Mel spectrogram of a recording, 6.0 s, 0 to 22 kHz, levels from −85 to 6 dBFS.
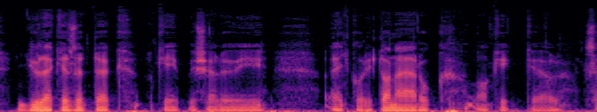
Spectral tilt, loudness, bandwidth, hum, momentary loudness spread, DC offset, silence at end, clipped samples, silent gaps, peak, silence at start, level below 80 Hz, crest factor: -6.5 dB/octave; -26 LUFS; 13 kHz; none; 17 LU; under 0.1%; 0 s; under 0.1%; none; -8 dBFS; 0 s; -34 dBFS; 18 dB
